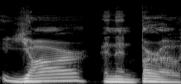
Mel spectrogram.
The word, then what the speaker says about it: Yarborough: It's like Yar and then Burrough, spelled like Burrough, Borough.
